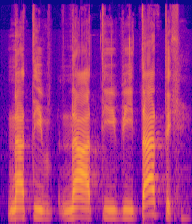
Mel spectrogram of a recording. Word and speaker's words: nativitate: La palabra Navidad viene del latín y se pronuncia nati, vita y te, nativitate, que significa nati, nacimiento, vita, de la vida, y te, para ti.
